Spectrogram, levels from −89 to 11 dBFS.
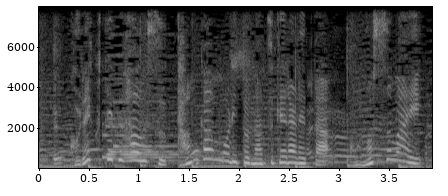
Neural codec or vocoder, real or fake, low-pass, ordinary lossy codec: none; real; none; none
